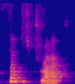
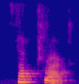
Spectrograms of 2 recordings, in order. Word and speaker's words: subtract: It is not subtract, it is subtract. Subtract. Subtract.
